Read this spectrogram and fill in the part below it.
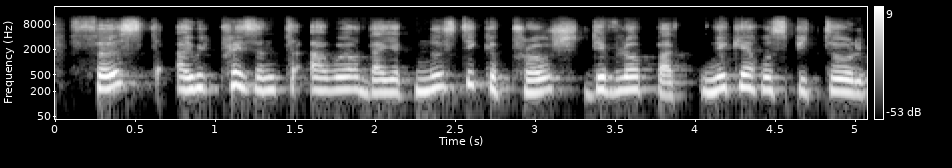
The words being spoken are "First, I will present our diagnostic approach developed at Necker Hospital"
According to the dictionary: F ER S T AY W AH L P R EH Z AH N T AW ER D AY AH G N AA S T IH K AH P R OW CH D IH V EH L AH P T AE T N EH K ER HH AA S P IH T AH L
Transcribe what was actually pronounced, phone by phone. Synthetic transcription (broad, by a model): F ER S T AY W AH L P R EH Z AH N T AW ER D AY AH G N AA S T IH K AH P R OW CH D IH V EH L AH P AE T N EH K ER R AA S P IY T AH L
